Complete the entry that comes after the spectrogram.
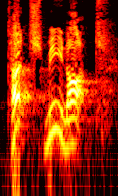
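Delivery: loud, high, slow scripture quote; mock-solemn command. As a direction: forbid it grandly, word by word. Mock-stern quote from King James.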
